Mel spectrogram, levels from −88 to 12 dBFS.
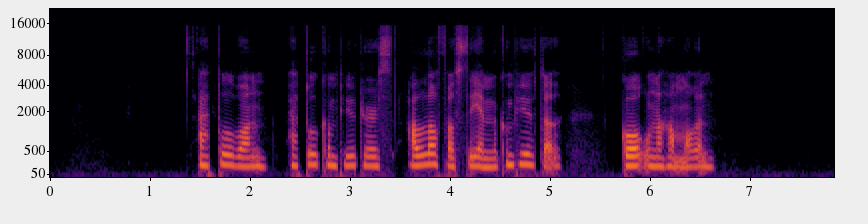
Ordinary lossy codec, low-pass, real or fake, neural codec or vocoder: Opus, 32 kbps; 14.4 kHz; fake; codec, 44.1 kHz, 7.8 kbps, DAC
